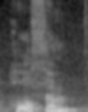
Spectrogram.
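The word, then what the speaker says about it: Holcim: two giant cement companies wholesome I think that's how it's pronounced it's spelled h o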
